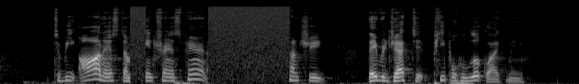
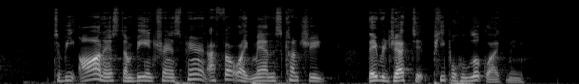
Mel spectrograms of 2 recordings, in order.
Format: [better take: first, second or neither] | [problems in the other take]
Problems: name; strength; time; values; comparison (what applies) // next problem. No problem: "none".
second | audio cutting out; filled with static; at 1.5 s and at 2 s for 1 s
